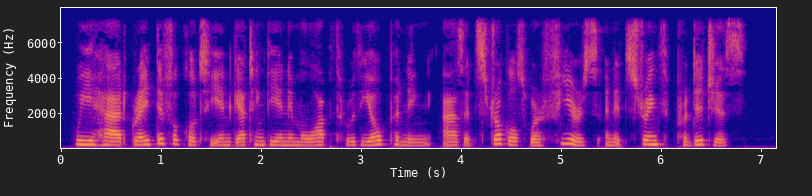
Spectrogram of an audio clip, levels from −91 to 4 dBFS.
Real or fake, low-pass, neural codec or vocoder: real; 7.2 kHz; none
